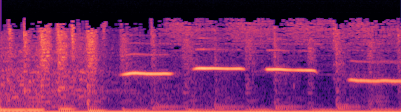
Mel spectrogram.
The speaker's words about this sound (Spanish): Pero no sé silbar. Ah, no, sí sé. Es que nunca me sale cuando quiero silbar. Ah, no, sí me sale.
